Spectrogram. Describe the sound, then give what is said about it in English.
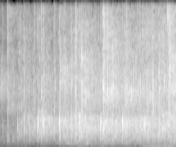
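Audience applause greets a guest introduced at a talk: dense, steady clapping with a few sharper claps standing out, moderately loud and continuous from start to end. “Can I have some applause, please?”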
